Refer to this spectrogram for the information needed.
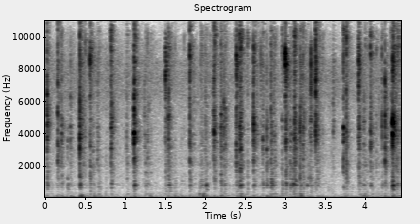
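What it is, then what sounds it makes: Plastic laptop keyboard. Fingertips type rapidly on a black plastic laptop keyboard, producing a quick, uneven stream of short, bright clicks. Each key tap cuts off almost at once, with soft low thuds underneath and a quiet overall level.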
